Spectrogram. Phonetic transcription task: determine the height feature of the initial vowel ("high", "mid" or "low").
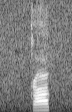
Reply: low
